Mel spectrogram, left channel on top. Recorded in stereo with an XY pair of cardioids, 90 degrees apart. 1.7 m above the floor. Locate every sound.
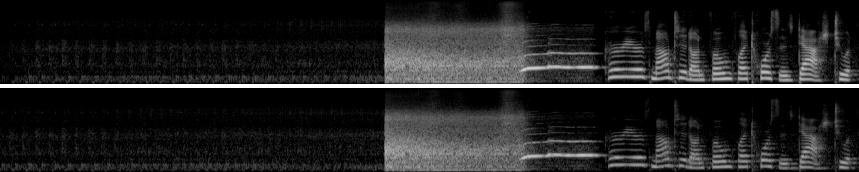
3.9 s a shout: 10° right, 0.6 m; by 6.0 s 40° left, 1.8 m
6.0 s a woman speaking: 60° left, 0.5 m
